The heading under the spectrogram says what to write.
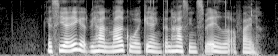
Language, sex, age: Danish, female, 22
